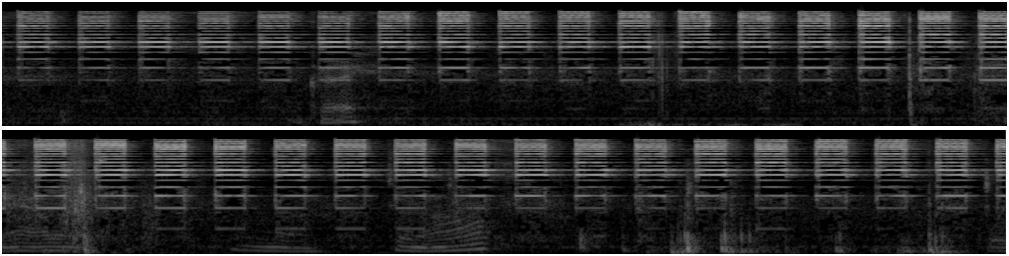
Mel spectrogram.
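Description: Racing quad's motors beeping rapidly and steadily, about four high beeps a second. This is the ESC warning that the owner puts down to the throttle not being calibrated yet. A few short sliding sounds come through in the second half.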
